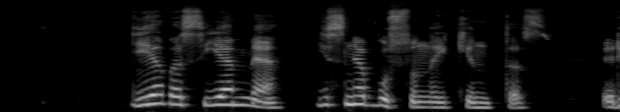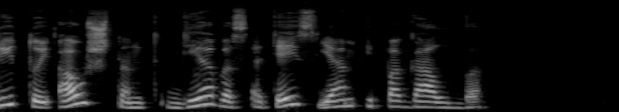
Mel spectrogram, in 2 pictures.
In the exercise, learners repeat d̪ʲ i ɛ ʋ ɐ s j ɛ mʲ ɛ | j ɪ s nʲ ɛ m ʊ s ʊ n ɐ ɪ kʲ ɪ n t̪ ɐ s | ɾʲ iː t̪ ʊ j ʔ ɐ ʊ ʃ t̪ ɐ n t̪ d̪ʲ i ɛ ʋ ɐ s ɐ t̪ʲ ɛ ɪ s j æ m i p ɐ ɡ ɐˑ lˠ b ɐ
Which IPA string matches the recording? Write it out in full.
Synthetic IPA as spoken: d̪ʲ i ɛ ʋ ɐ s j ɛ mʲ ɛ | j ɪ s nʲ ɛ b ʊ s ʊ n ɐ ɪ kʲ ɪ n t̪ ɐ s | ɾʲ iː t̪ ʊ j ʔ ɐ ʊ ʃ t̪ ɐ n t̪ d̪ʲ i ɛ ʋ ɐ s ɐ t̪ʲ ɛ ɪ s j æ m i p ɐ ɡ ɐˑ lˠ b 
